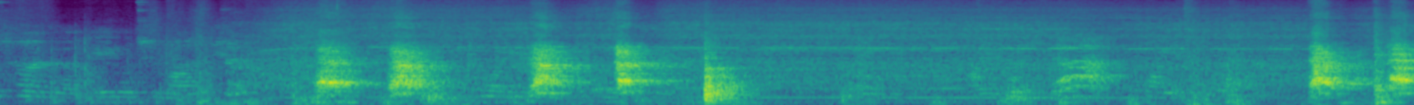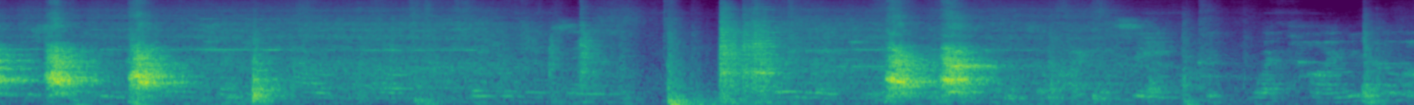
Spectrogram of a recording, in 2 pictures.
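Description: A dog barking in three bouts of short, sharp barks, with a single heavy thud about fourteen seconds in as weight plates are pulled off a barbell.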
